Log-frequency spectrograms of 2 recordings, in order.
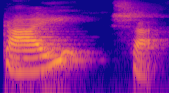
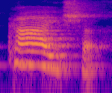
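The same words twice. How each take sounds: First: "caixa" split, long CAI, pause, then xa; syllable-by-syllable demo. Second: "Caixa" joined up, falling from stressed CAI; stressed cai gliding down straight into xa in "Caixa"; whole-word demo. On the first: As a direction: break "caixa" after a loud, drawn-out first syllable. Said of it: "agora eu comecei". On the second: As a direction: say "Caixa" as one word, no break. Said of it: "Vocês conseguem perceber?". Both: Shown as a demonstration.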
